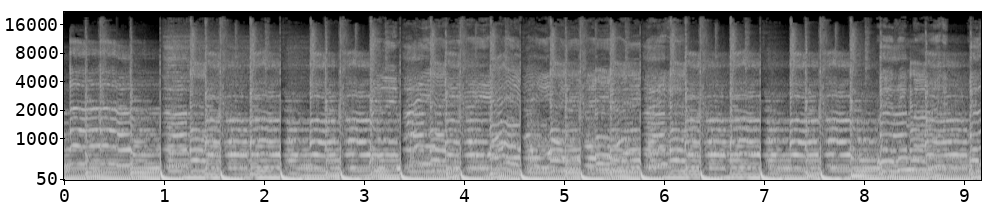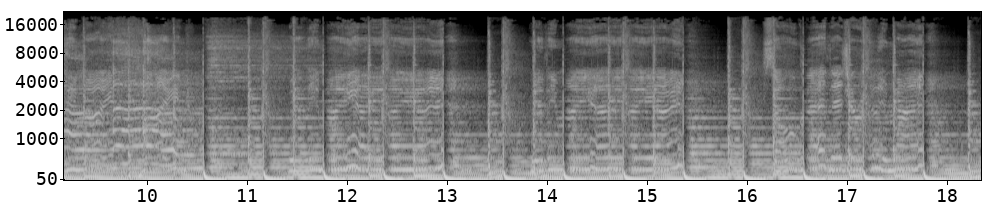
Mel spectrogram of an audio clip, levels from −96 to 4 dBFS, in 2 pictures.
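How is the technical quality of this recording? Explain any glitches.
There is one glitch, a single sharp click at 0.53 s. It is very brief, a thin tick with no gap or dropout around it, and would show as a narrow vertical line running up the spectrum. The likely cause is dropped samples: a fraction of a millisecond of the stream went missing, so the waveform leapt straight from one value to a later one. That abrupt step is far too short to remove any audible sound, but it is enough to produce the click.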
